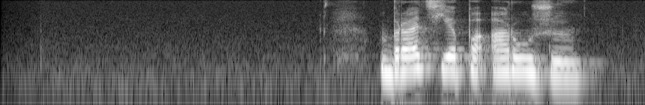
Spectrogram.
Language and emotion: Russian, neutral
